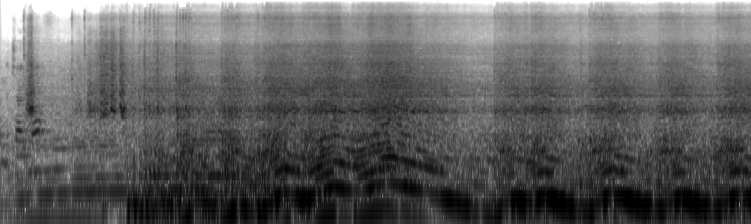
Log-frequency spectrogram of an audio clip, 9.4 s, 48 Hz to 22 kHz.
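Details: Derbi 125, a former non-runner, after a quick carb service and fuel tank clean: it catches quickly after a short crank, then revs up and down cleanly with an even beat; it pulls freely and is healthy.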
